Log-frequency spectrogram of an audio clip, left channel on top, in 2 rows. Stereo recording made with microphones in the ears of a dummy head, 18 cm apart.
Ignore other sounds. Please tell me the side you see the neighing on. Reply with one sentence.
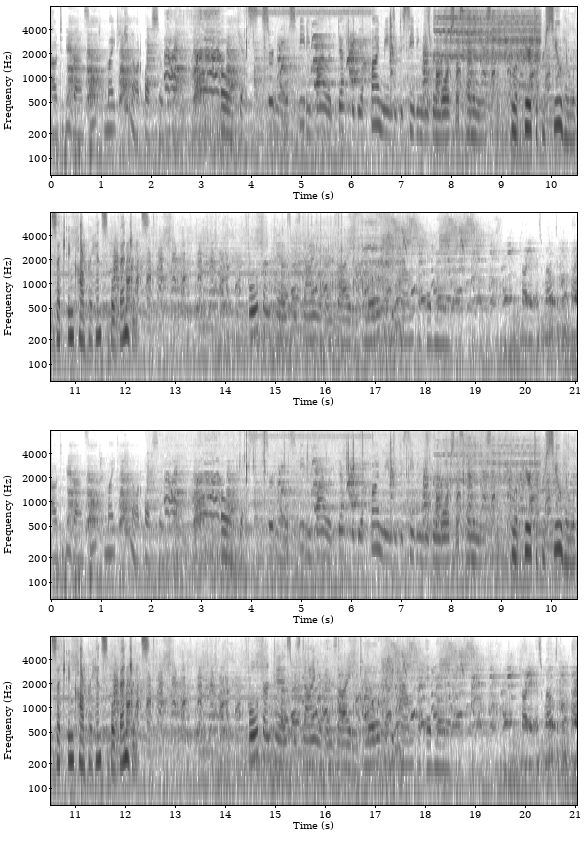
In this clip you hear the neighing on the left.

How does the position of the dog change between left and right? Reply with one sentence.
You can hear the dog travel towards the right.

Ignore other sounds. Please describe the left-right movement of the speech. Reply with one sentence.
In this clip you hear the speech go from the left side to the right.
